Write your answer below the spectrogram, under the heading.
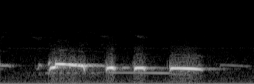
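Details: Cooing zebra dove, Bangkok type, calling to stir rival birds into answering. One phrase: a drawn-out first note, two short punchy hoots, then a long steady closing note trailing into a softer tone.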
